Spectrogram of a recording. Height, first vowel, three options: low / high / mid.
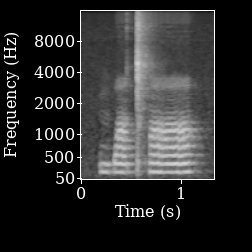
low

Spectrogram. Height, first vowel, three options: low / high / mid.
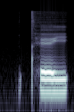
mid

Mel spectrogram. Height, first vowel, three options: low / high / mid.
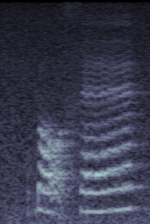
mid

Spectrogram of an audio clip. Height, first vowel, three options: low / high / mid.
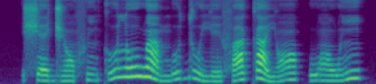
mid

